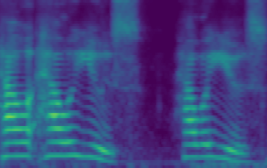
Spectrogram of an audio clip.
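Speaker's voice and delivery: put-on Jersey accent. Speaker greeting viewers, in a New Jersey accent. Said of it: "I got the Jersey going on".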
